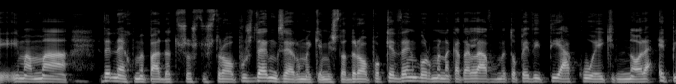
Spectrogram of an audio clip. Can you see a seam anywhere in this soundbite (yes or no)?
no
